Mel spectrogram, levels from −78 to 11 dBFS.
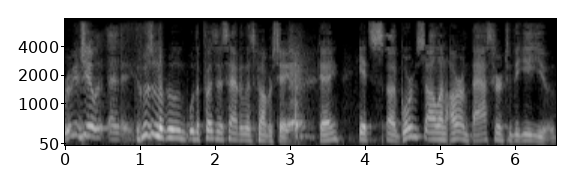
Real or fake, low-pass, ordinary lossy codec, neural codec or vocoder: fake; 7.2 kHz; MP3, 32 kbps; codec, 16 kHz, 0.5 kbps, X-Codec, HuBERT features, trained on balanced general audio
